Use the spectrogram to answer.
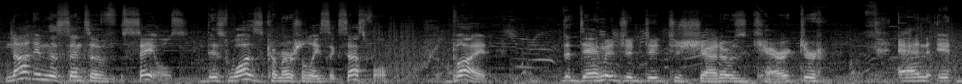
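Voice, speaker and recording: A man giving casual video game commentary in a critical, wry manner. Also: on the high side. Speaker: let's play commentator.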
